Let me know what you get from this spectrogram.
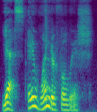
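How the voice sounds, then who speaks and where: Woman as a sweet mama mouse in a kids story, tender, soft husky mellow voice. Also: sits low, lively intonation, slow, voice pushed down, heavily acted. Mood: contented. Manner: tender, appreciative. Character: gentle, delighted mother mouse.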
